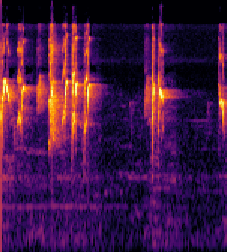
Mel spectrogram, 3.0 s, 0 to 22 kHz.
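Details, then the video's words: Brown-throated sunbird (konin) in gacor 'full isian' song for masteran training, recorded on a vivo y21 phone: two short bursts of very high, buzzy chirping twitters separated by a second of silence, then a single sharp note. "KONIN GEACOR FULL ISIAN 99% COCOK BUAT MASTERAN KOLIBRI NINJA TROTOL/IJOAN"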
